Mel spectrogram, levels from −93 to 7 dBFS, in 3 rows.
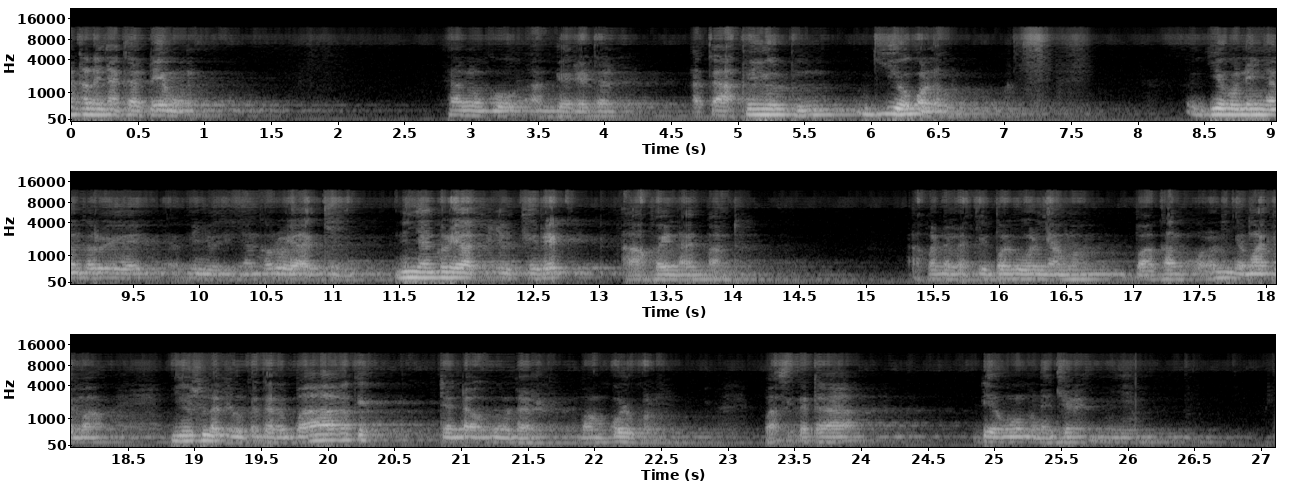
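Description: Across the whole recording the speech has a rough, grainy texture, and nothing reaches above about 12.2 kHz. The damage is plainly audible. This is likely Opus compression in its music-oriented CELT mode, at a bitrate that fits roughly 16 kbps. There the encoder keeps each band's energy but refills starved bands with folded or noise-like content, so detail becomes grain.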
